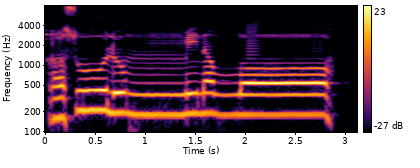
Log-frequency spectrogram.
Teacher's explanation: میم مشدد کا ایک الف کے برابر گنہ کریں گے اور اللہ کا لام پور پڑھیں گے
